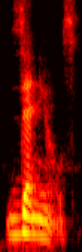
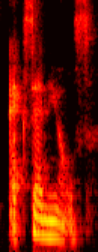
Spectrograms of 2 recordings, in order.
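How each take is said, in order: First: The word begins with a z sound. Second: The word begins with an eks sound. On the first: This is the American way of saying it. "Americans say z, z zennials" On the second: This is the UK way of saying it. "There's an X in there, so it's exennials"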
